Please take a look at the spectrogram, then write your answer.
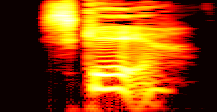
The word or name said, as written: skær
